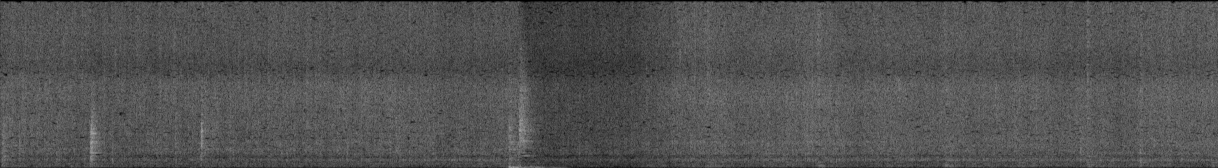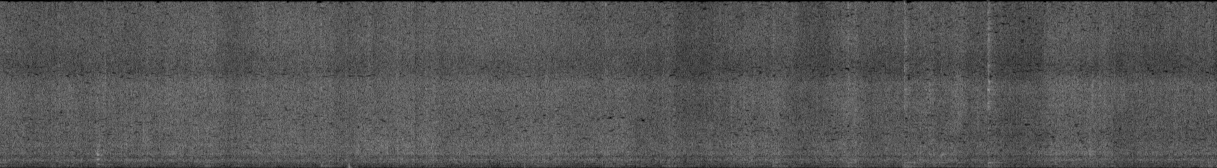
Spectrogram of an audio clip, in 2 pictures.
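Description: Chopped jute leaves (pat shak) hit a hot frying pan with a loud hiss, then keep sizzling steadily and evenly while being stirred, close and continuous with no talk.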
